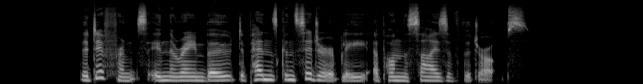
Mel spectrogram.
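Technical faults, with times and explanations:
Throughout, resampler restarted on every block: each 10 ms block is converted alone, and its edge errors form a 100 Hz buzz, fitting a 44.1 to 48 kHz conversion.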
